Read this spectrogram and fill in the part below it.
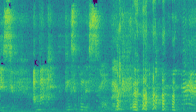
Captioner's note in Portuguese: risos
